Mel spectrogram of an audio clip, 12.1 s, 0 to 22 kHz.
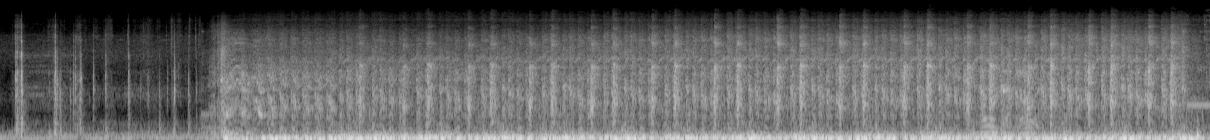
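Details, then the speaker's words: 2003 Ford F350 6.0 PowerStroke diesel restarting after running out of fuel, with the fuel rail emptied. After two seconds of cranking it catches and chugs unevenly, hitting on only a cylinder or two, with air still in the fuel rail. "It ain't happy, but it's alive. Very, very unhappy. No telling how much air is still in that fuel rail."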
